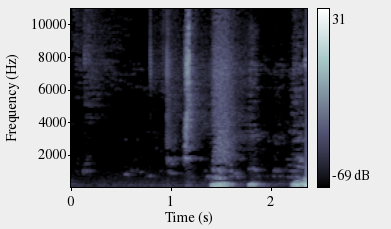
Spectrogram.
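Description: Mostly near silence: room tone. A faint click comes a little after a second in, followed by a few short, faint low sounds.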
